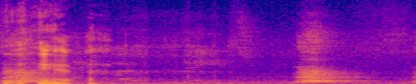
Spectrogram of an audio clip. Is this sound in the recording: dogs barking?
yes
